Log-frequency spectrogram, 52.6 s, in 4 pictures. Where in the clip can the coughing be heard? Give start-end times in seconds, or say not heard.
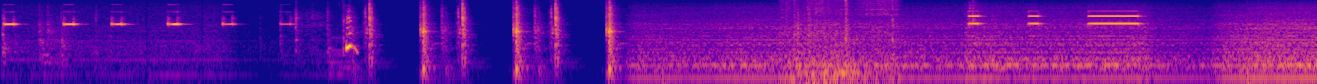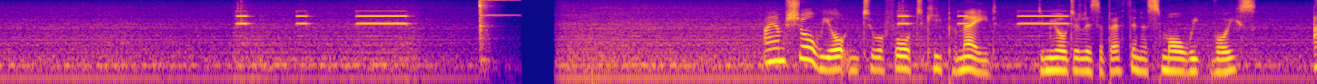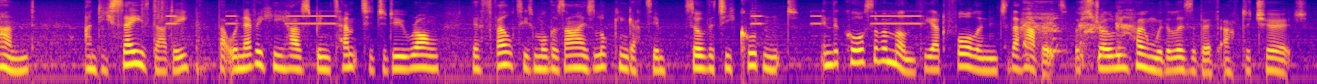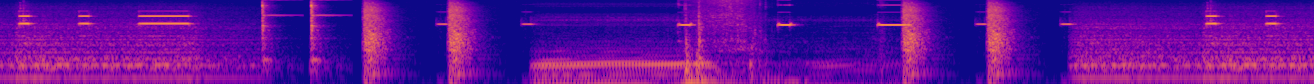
36.4-37.7.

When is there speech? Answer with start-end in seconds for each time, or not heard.
20.8-39.4.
